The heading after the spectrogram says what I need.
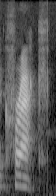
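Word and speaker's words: craic: And there's a thing in Ireland, which Americans probably haven't heard of, but there's a thing in Ireland called the crack. And it's spelt C-R-A-I-C.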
